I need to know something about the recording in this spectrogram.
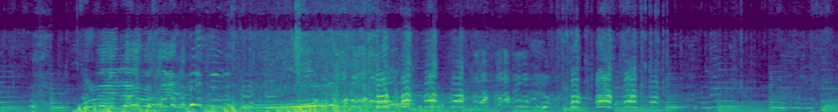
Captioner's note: laughter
